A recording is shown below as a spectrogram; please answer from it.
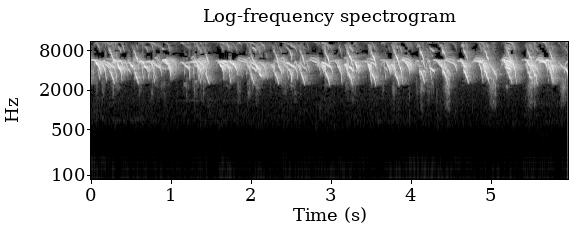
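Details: Chicks two weeks old, apart from their mother for the first time, keep up a continuous flock of shrill, falling peeps, overlapping and rapid, with faint low rumbling underneath.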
